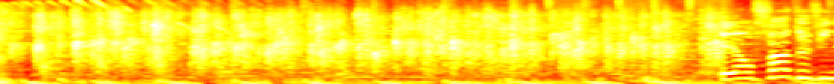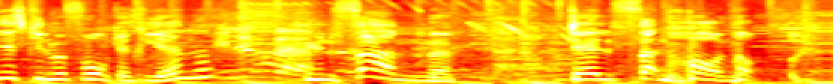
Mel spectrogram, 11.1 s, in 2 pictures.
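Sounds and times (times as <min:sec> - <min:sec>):
audience applause: 0:00.0 - 0:05.1
speech: 0:04.8 - 0:08.8, 0:09.4 - 0:11.0
laughter: 0:07.1 - 0:11.0.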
